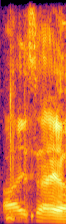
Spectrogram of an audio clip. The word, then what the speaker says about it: Isaiah: Isaiah.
